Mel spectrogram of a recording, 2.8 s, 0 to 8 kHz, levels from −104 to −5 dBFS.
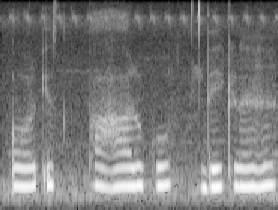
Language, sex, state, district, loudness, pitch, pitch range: Hindi, female, Bihar, Patna, -14 LUFS, 235 Hz, 225-240 Hz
